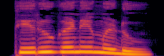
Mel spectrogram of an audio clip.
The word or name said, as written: ತಿರುಗಣಿಮಡು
